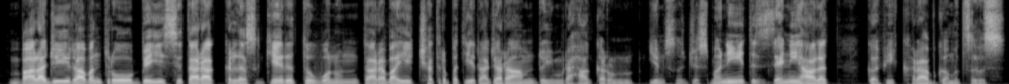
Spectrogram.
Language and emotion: Kashmiri, neutral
